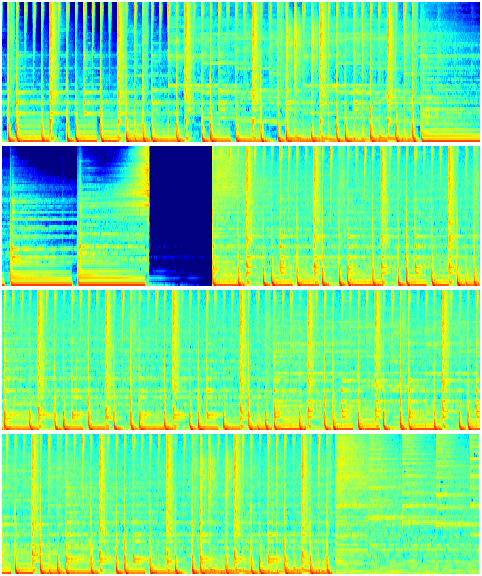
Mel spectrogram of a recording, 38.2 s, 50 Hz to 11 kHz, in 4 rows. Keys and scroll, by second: 1.1 l, 3.6-5.4 typing, 7.6 space, 12.2 l, 14.1-15.1 typing, 17.1 space, 17.5 p, 20.6 space, 25.3 e, 28.1 space, 28.3 Escape, 33.6 r, 33.9 space, 34.4 r, 36.6-38.2 typing.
